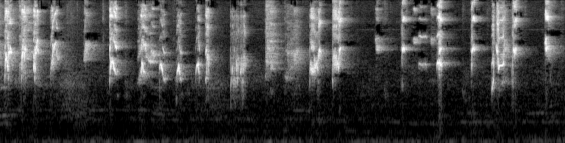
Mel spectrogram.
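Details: Pet lovebirds, Parblue Euwing Green Opaline and Green Opaline, heard in the morning giving a steady stream of sharp, high chirps, several per second, mixing clipped notes and short squeaky whistles.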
